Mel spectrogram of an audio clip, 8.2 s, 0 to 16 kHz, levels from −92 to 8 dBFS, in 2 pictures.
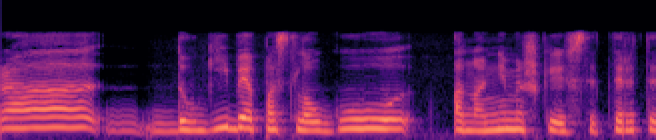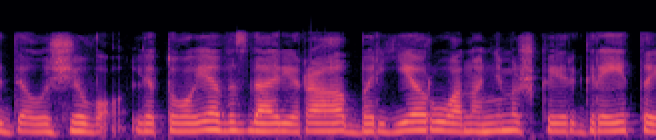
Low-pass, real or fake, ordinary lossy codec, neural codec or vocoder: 7.2 kHz; real; AAC, 48 kbps; none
